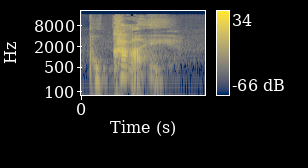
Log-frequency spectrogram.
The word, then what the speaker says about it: poke: Men då uttalar jag den helt fel. Pokeball. För den uttalas pokai. – Va? – Ja. – Pokai bowl. – Hur konstigt. Stavas poke bowl med W. Och uttalas pokai.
